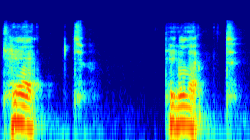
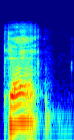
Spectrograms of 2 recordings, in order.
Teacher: The P is there. Your lips are closing. Tapped. So the there is still lip closing for the P, but you don't usually hear tap.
